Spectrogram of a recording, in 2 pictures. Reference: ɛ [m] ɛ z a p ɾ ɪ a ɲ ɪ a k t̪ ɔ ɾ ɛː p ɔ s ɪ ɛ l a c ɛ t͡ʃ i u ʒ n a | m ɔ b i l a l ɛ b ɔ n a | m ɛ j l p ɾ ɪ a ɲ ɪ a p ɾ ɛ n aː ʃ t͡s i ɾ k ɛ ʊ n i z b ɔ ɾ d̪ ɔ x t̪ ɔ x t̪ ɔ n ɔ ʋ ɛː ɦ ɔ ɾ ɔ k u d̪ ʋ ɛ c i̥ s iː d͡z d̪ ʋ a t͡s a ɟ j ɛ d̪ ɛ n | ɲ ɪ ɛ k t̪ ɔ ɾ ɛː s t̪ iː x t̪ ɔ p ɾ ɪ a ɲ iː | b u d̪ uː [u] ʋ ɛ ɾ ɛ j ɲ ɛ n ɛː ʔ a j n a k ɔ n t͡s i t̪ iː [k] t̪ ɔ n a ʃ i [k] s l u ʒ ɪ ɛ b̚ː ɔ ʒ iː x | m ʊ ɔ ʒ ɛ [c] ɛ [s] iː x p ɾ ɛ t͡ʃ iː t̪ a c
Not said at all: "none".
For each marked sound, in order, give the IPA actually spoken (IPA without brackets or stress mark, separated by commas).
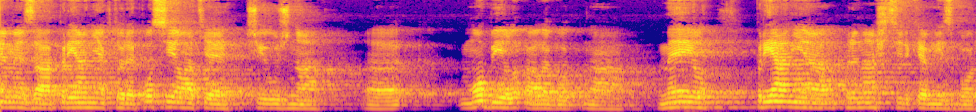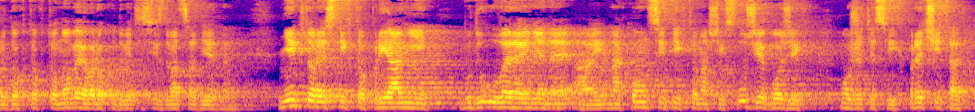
m, u, x, x, c, s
